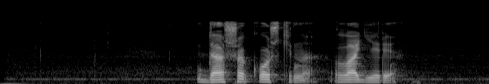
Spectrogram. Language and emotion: Russian, neutral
